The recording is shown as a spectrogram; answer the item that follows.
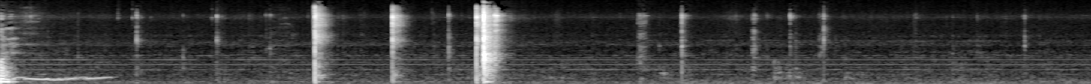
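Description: Three sharp knocks about four, five and six and a half seconds in, the last the loudest, then a few faint ticks: needle-nose pliers and a brass motorized ball valve with a plastic actuator housing being handled and set down.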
